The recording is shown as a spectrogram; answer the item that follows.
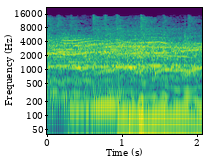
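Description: Live rock band holding a soft sustained chord, with a low bass note coming in about a second in.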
